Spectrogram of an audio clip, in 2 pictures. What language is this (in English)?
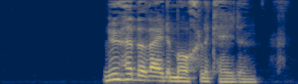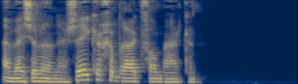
Dutch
